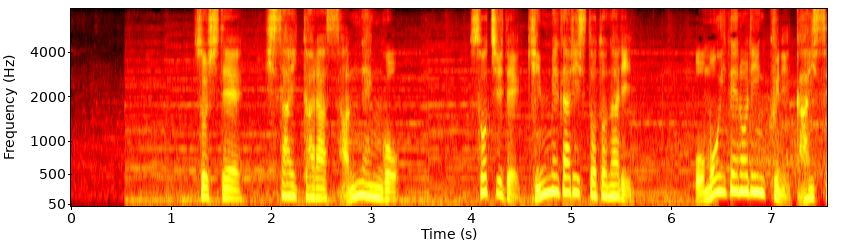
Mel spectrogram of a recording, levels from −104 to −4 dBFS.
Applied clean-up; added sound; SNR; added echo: none; none; none; none.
